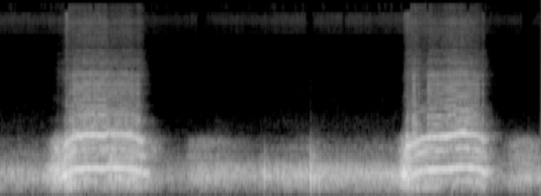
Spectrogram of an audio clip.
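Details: A real patient's tracheal stridor recorded with an AccurSound electronic stethoscope.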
